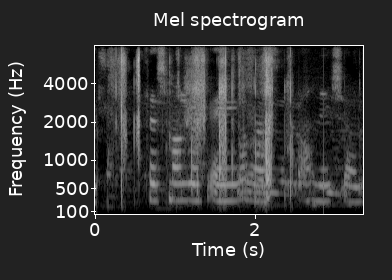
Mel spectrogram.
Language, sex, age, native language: Icelandic, female, 10, Icelandic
